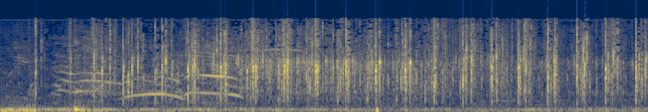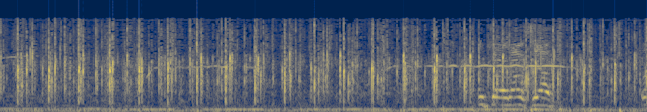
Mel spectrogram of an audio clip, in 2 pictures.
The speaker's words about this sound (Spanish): De la compañía Chimichurri, que el último aplauso sea para todos nosotros.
